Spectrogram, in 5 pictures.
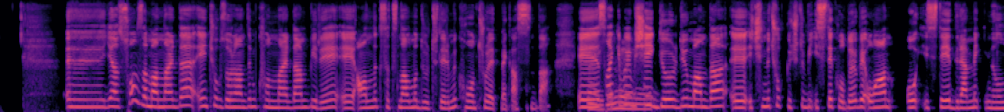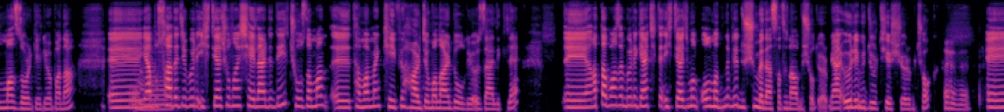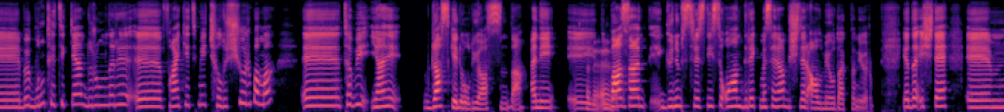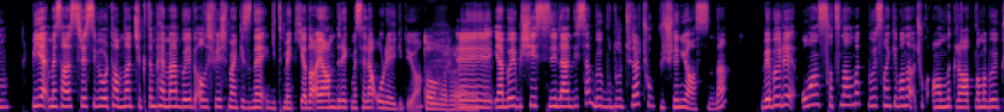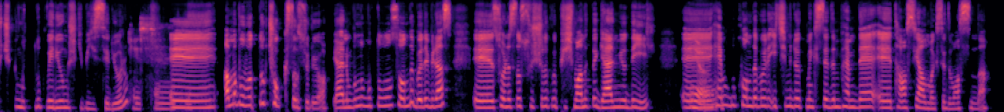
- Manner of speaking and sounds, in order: tapping; drawn out: "mi?"; other background noise; chuckle
- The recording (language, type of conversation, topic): Turkish, advice, Anlık satın alma dürtülerimi nasıl daha iyi kontrol edip tasarruf edebilirim?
